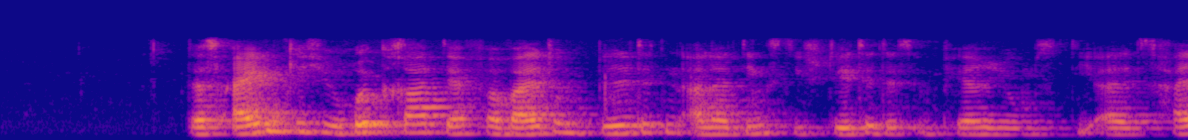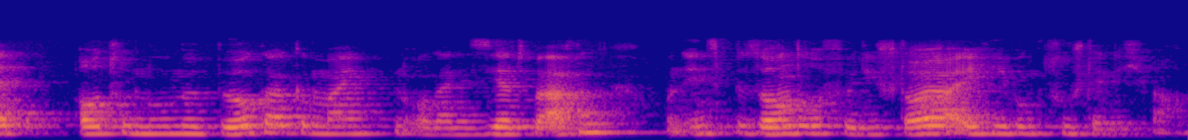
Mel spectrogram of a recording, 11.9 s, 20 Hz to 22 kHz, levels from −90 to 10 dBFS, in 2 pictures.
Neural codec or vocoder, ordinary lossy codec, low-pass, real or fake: none; none; 7.2 kHz; real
